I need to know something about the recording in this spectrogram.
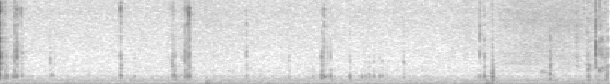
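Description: Sparse, faint clicking at a computer, a few irregular clicks over a low steady hum.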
